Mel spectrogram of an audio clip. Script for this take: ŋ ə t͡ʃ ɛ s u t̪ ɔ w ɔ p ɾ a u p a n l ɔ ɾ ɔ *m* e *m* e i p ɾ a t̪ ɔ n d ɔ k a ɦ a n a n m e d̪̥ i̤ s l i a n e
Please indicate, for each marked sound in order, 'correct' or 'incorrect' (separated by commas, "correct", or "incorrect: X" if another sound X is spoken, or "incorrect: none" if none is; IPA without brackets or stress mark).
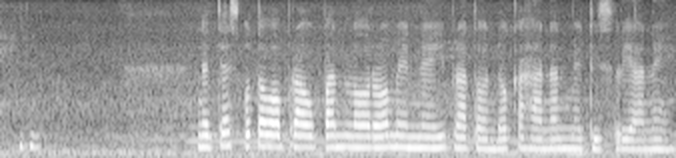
correct, incorrect: n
